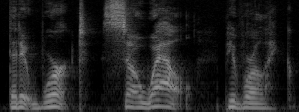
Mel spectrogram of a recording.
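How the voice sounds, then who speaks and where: A woman's voice: low-pitched, moderate pace, fairly bright tone. A woman hosting a read-along, mixing reading aloud with casual, opinionated commentary in an emphatic, conversational way that addresses listeners directly.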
